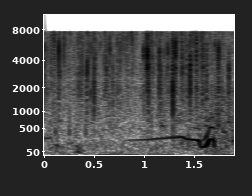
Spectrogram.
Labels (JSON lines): {"label": "biophony, cascading saw", "recorder": "SoundTrap 600 or HydroMoth"}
